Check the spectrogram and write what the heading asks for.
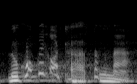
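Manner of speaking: put-on high startled old mother; mother waking, surprised son came. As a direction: wake up amazed.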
